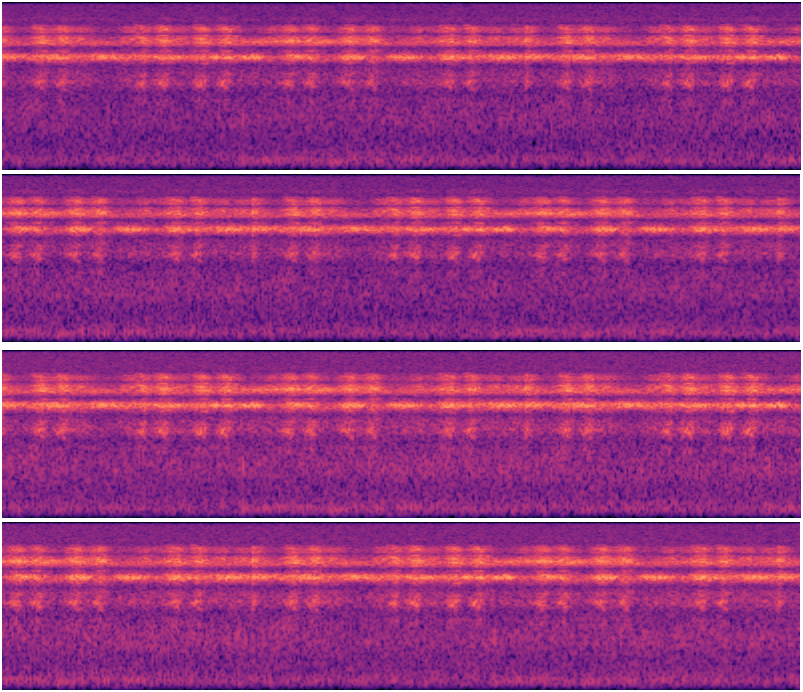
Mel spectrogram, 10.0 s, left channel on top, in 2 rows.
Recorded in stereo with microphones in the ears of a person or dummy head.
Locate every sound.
0.0 s an insect: 15° right (ahead or behind)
